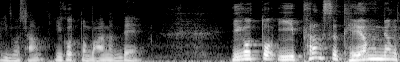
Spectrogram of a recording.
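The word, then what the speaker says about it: Innocent: 이런 순결한 이런 뜻이죠 요거를 프랑스어로 읽은 프랑스어 발음이에요 이노상 이것도 많은데 이것도이 프랑스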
